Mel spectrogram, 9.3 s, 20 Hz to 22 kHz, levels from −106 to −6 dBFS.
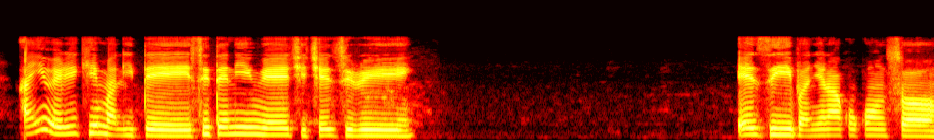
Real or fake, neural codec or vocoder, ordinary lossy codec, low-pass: real; none; none; 7.2 kHz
